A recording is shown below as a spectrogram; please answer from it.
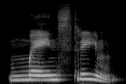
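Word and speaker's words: мейнстрим: what's written here mainstream mainstream here this letter here is sounds like a because it's a borrowed word and it happened this way with almost all borrowed words where you have a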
